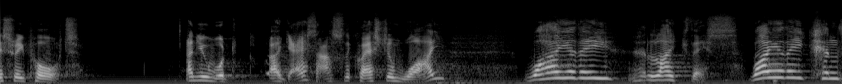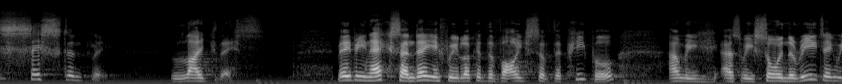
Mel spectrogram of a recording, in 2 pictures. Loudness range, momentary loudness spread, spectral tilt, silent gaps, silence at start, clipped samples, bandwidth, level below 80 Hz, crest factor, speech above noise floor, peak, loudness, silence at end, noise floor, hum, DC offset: 6 LU; 17 LU; -4 dB/octave; none; 0 s; under 0.1%; 15.5 kHz; -58 dBFS; 24 dB; 30 dB; -2 dBFS; -26 LUFS; 0 s; -57 dBFS; 50 Hz at -55 dBFS; under 0.1%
